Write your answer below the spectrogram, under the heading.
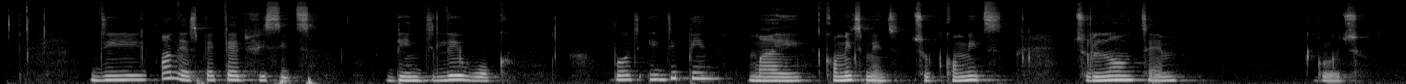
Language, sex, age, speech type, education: Nigerian Pidgin, female, 30-45, spontaneous, tertiary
